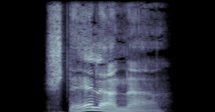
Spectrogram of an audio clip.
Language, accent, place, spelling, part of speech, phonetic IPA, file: German, Germany, Berlin, stählerner, adjective, [ˈʃtɛːlɐnɐ], De-stählerner.ogg
- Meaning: inflection of stählern: 1. strong/mixed nominative masculine singular 2. strong genitive/dative feminine singular 3. strong genitive plural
